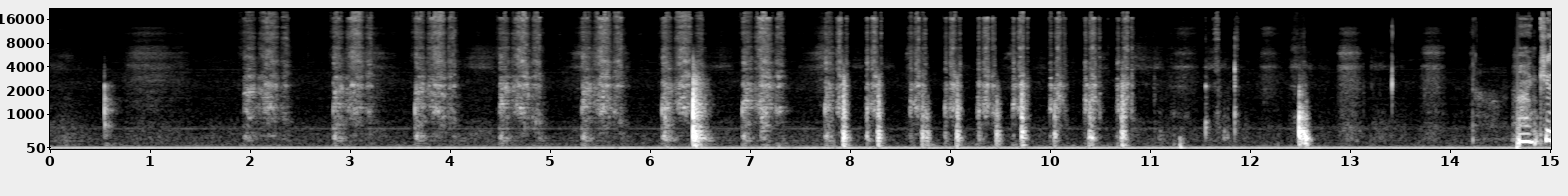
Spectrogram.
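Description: Knife cutting soft dough into small baursak pieces, a steady series of short scraping strokes against a board, close and fairly quiet, with soft speech heard over it.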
